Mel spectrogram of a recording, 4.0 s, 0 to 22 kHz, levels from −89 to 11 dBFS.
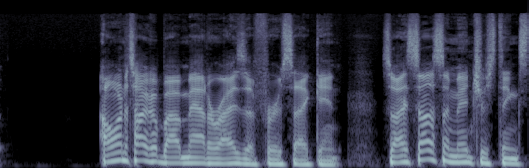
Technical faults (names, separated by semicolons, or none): none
